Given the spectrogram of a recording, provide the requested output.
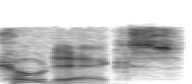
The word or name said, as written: codex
